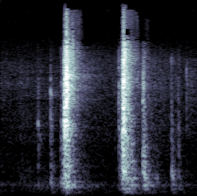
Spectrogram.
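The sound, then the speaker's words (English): A door is worked open by hand: two loud, scraping mechanical clunks about half a second apart, each followed by smaller rattling knocks, with no voices. “Oh, oh, the auto bursar must have forgotten to pay the door bill. Have to open it manually.”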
